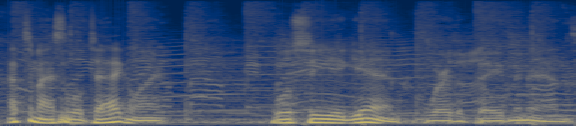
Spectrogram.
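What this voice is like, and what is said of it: Put-on radio announcer voice. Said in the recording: “I put my radio voice on for that too.”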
